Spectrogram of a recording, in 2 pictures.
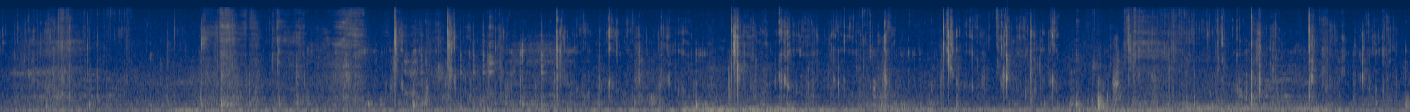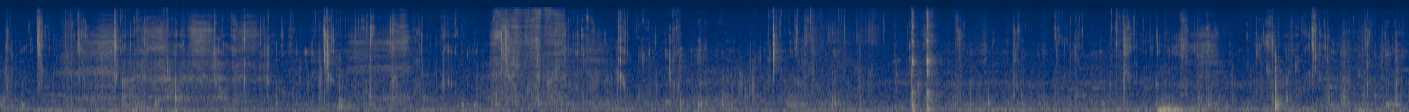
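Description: Close-miked mukbang eating sounds: two people chewing and smacking mouthfuls of bhature fried bread and chickpea curry, with frequent irregular sharp mouth clicks.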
